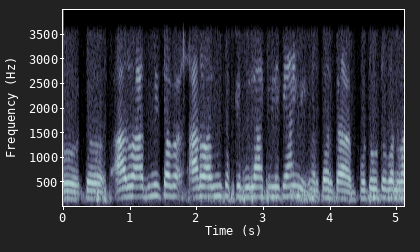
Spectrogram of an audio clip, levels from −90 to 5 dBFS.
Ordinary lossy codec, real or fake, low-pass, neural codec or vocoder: none; real; 3.6 kHz; none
